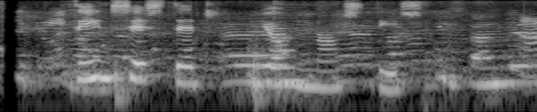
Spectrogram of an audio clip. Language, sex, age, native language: Icelandic, female, 10, Icelandic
